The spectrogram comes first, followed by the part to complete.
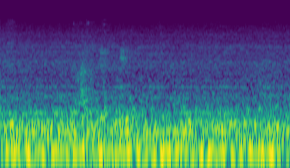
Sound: clears throat

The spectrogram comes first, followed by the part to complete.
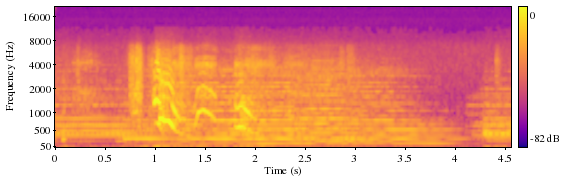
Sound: ominous music; Madelon yelps; ominous music

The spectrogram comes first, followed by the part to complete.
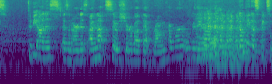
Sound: laughter

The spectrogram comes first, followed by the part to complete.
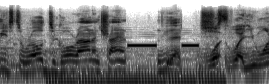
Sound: beep

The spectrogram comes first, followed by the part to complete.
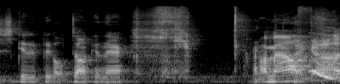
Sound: makes slurping noise

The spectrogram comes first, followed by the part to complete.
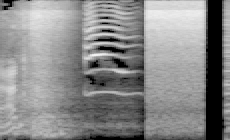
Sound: bam!; meow~

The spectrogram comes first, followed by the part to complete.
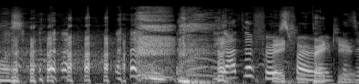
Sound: laughing

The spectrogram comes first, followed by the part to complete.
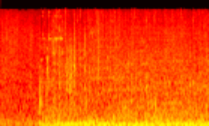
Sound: rumbling

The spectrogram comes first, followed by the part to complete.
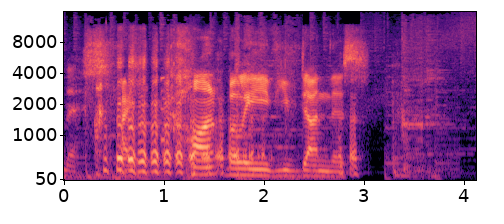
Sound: laugh

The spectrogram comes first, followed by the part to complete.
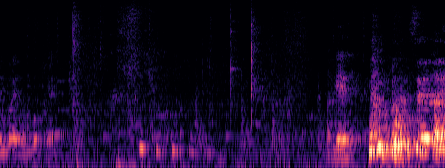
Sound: laughs; laughs

